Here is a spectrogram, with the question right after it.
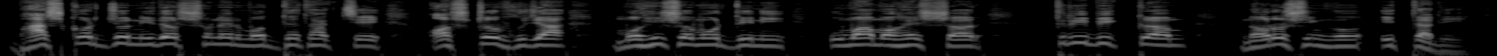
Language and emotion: Bengali, neutral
